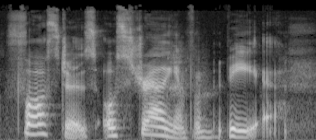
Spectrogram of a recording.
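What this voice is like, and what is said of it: Poor put-on Australian accent. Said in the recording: “I'm really bad at Australian accent.”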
